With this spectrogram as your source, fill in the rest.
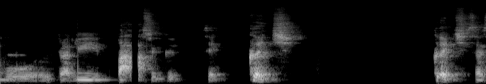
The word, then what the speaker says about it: căci: Il y a même encore une autre expression pour traduire parce que, c'est căci. Căci, ça s'écrit C-E-C-I.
